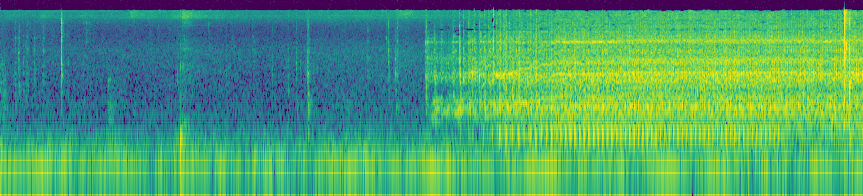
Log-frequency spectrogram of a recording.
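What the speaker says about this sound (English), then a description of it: "returning back to the sewing machine and sewing along both sides, just inside that sashing strip" A sewing machine stitches along a quilt sashing strip, starting quietly with faint ticks, then running in a steady, close mechanical whir for the last few seconds.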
